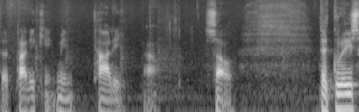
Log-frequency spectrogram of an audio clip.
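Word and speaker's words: 他力: In Japanese is pronounced Tariki, mean Tali.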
